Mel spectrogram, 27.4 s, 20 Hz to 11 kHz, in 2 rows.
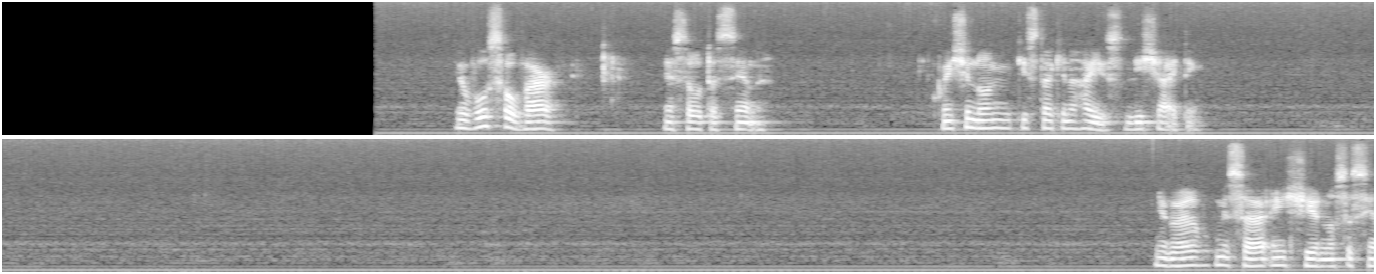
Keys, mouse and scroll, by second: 1.0 click, 1.6 click, 6.0 ctrl+s, 8.7 click, 13.0 click, 15.6 click, 17.0 scroll down 2, 17.7 scroll up 2, 20.9 click.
